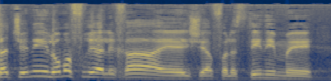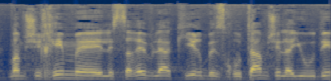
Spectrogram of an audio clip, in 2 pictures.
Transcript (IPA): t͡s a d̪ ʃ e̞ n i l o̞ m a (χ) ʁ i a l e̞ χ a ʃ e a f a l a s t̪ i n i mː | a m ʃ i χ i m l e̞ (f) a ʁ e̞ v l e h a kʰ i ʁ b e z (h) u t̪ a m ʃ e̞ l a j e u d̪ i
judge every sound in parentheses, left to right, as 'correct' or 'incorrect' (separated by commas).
incorrect, incorrect, incorrect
